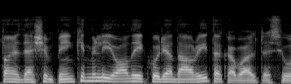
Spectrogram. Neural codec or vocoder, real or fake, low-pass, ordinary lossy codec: autoencoder, 22.05 kHz, a latent of 192 numbers a frame, VITS, trained on many speakers; fake; 9.9 kHz; AAC, 96 kbps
